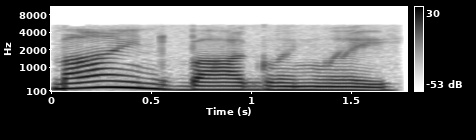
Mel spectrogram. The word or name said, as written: mind-bogglingly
